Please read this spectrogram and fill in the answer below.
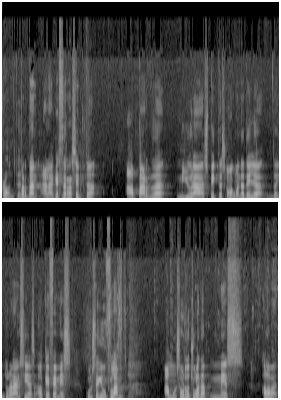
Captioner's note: non-english speech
